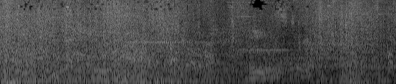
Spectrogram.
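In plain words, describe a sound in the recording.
Game combat effects clash and burst rapidly.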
